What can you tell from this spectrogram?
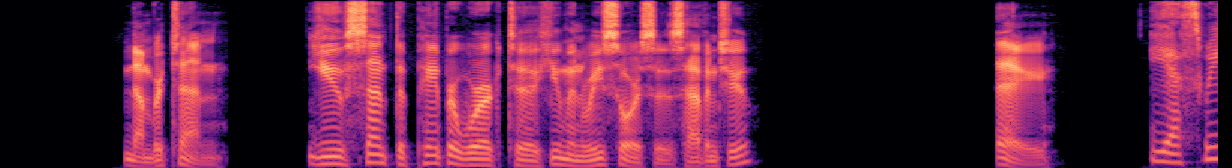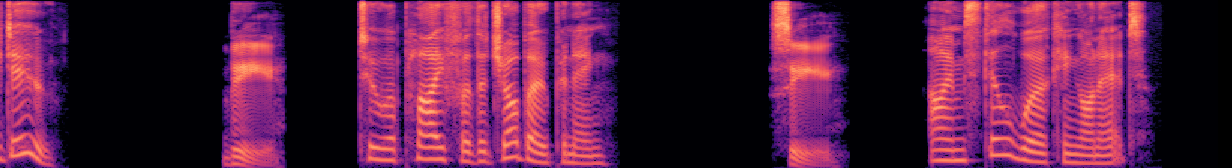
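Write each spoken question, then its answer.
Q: You've sent the paperwork to Human Resources, haven't you?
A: C: I'm still working on it.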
